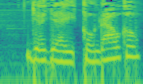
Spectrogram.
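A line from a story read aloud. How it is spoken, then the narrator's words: Gentle question. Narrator (Vietnamese): Chàng dịu dàng hỏi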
